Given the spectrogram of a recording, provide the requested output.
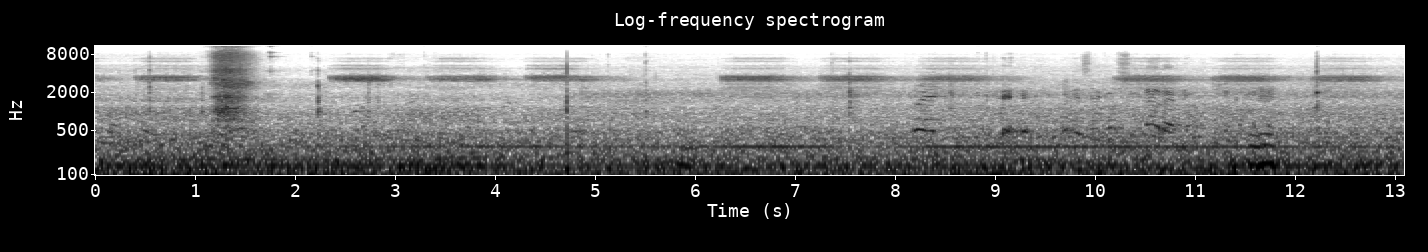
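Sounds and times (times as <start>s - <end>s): fire alarm beeps: 0.4s - 1.2s, 2.3s - 5.2s, 6.3s - 9.0s, 10.3s - 13.0s.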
